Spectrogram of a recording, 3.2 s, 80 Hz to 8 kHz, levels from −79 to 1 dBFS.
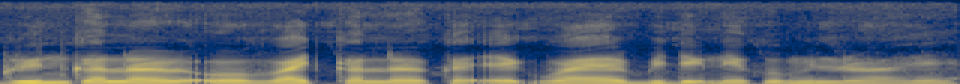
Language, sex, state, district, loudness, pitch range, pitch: Hindi, male, Arunachal Pradesh, Lower Dibang Valley, -18 LUFS, 110-125 Hz, 115 Hz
